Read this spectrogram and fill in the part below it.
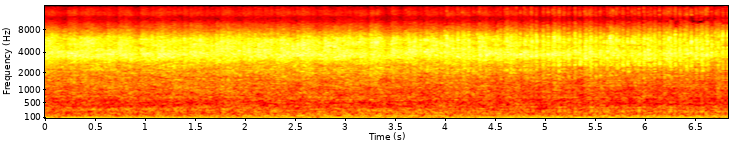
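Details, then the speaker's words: Chevrolet El Camino with 468 big-block V8 (600 hp), first startup after months of build: loud, lumpy, deep steady idle with no knocks or ticks; fuel system primed, lit on one crank, needed more idle; normal idle. "well guys that does it the thing finally runs and honestly I cannot believe it started up that quick"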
